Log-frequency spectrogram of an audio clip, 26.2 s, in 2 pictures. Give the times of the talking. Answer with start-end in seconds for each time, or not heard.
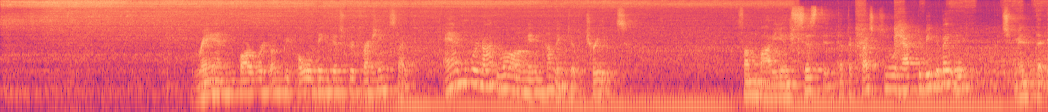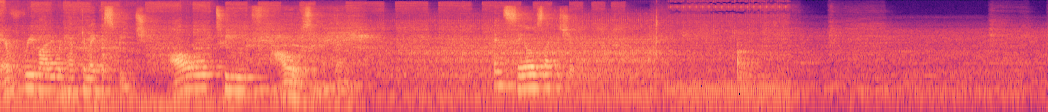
2.0-8.0, 9.2-17.6, 19.2-20.5.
